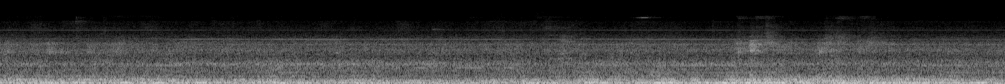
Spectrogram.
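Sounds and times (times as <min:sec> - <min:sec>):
train wheels rumbling on rails: 0:00.0 - 0:10.0.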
